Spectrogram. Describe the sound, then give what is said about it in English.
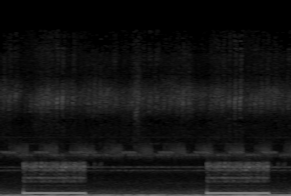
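Two ringback tones heard through a phone line, each a steady electronic buzz of about a second, separated by a pause, over a low hum with no talking. “God, it's ringing.”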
